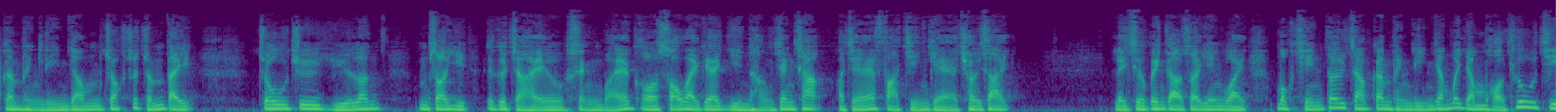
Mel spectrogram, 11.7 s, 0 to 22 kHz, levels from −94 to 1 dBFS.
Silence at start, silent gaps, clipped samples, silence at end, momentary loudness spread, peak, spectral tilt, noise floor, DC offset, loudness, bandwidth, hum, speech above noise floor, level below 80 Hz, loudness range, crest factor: 0 s; none; under 0.1%; 0 s; 4 LU; -12 dBFS; -7 dB/octave; -62 dBFS; under 0.1%; -29 LUFS; 12.5 kHz; none; 34 dB; -52 dBFS; 1 LU; 16 dB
